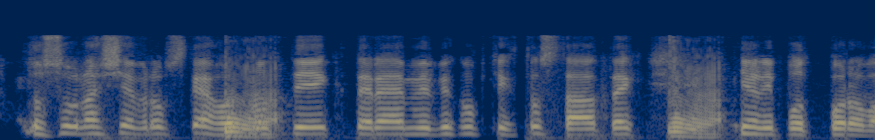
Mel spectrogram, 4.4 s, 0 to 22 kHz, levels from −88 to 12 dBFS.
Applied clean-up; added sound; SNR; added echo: neural mask model RNNoise.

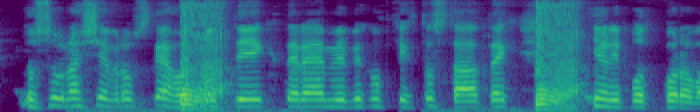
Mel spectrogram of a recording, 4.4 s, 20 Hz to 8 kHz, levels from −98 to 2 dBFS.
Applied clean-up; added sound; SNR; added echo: classical method log-MMSE.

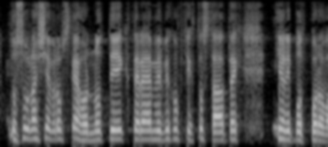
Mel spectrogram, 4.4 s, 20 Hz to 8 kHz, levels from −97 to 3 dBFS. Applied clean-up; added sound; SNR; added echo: none; none; none; none.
